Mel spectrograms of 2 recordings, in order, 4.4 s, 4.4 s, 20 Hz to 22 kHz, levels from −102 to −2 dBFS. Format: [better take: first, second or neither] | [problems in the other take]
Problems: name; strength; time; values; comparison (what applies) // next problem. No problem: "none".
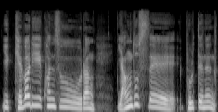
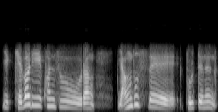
first | phone-call audio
